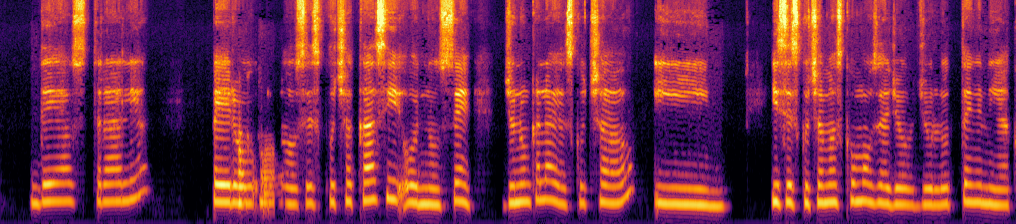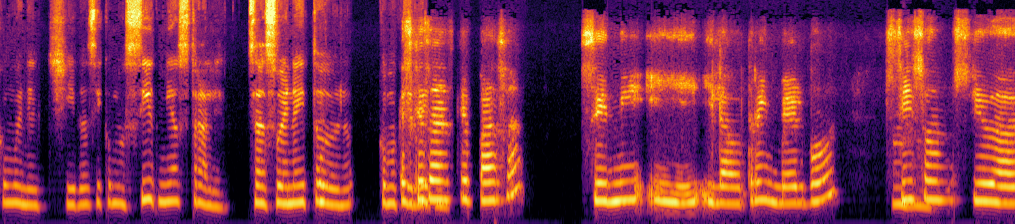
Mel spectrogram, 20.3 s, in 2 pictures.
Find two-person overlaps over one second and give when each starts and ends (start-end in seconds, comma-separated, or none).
none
